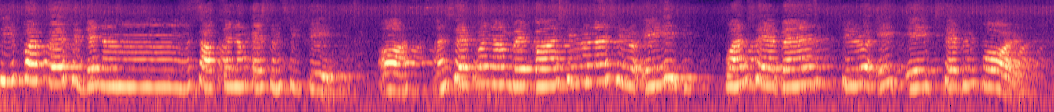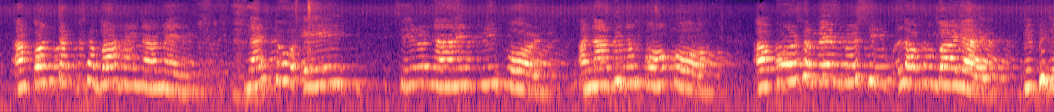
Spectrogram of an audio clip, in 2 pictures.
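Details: Adult woman with cerebral palsy speaking Filipino. Dysarthria (cerebral palsy).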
